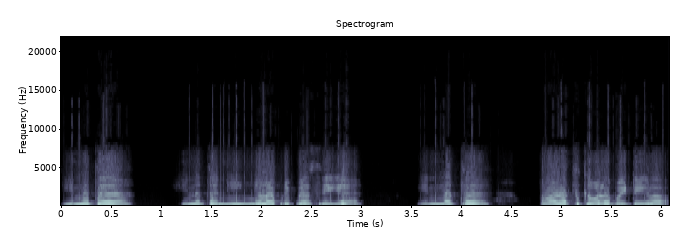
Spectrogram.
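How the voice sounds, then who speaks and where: Man acting young village man, high voice, earnest, emotional, cartoon. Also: expressive, unhurried, darkish tone, no room sound, full character voice, rough recording. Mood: indignant. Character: devoted young village man, torn and heartbroken.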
